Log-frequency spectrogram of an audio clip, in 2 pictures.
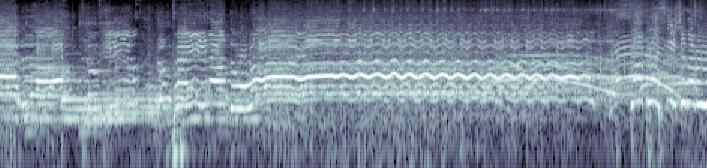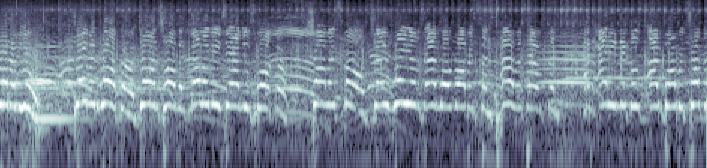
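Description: Several women singing live into microphones, house-gospel style. A long held note with a wide vibrato comes about a third of the way in, followed by overlapping vocal runs and ad-libs from different singers.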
